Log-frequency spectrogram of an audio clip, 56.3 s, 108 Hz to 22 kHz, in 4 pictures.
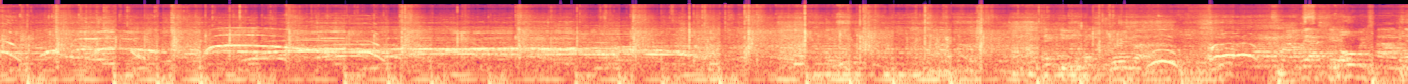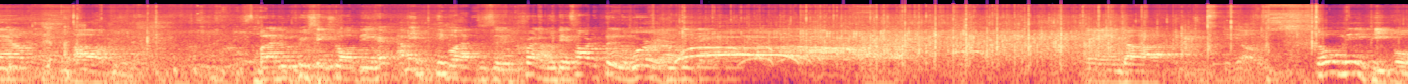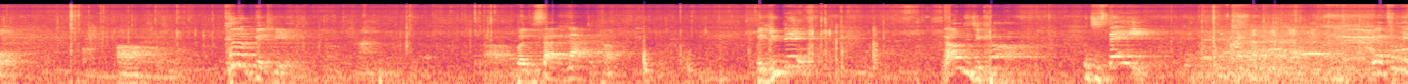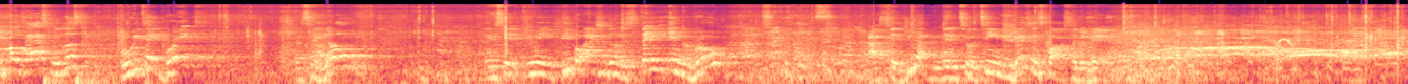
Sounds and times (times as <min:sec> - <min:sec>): Inside, large room or hall: 0:00.0 - 0:56.3
Speech: 0:47.1 - 0:49.9, 0:50.9 - 0:53.4.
